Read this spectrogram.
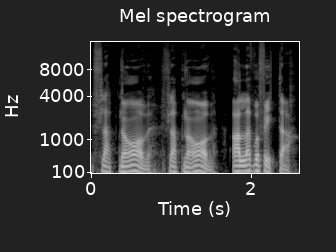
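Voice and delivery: "Flappna av" and "fitta" said with an F in place of every S; can't say S. Retold or imitated. Bus driver to passengers, unable to say S, saying F instead. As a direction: swap each S for an F: "Flappna av, flappna av. Alla får fitta.". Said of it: "Busschauffören som inte kunde säga S".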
